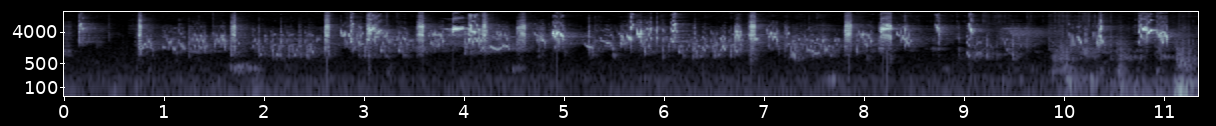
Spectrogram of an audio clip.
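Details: Happy budgerigar chirping, Australian bird: steady rapid chatter of clicks, squeaks and warbled notes, with louder sharp peaks repeating through the stretch.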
